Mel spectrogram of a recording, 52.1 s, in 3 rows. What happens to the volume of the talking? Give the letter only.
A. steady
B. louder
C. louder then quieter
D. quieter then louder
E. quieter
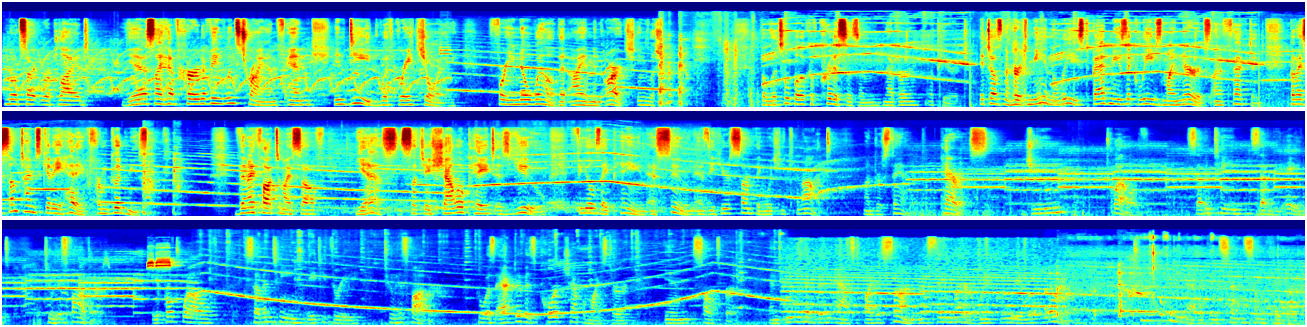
E.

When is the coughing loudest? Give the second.
9 s.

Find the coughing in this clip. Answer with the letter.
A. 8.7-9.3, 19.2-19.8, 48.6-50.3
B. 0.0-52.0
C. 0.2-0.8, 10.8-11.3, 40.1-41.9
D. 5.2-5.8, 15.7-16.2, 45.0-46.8
A.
